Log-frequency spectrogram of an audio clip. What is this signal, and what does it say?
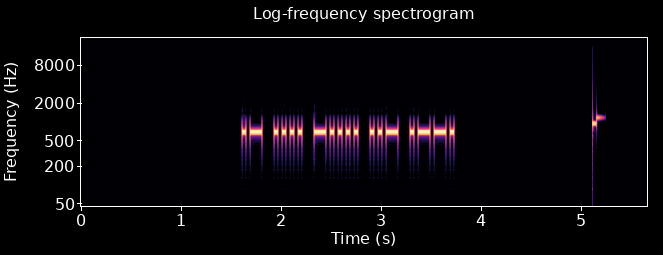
Morse code, heard as a keyed tone, about 28 wpm, 700 Hz. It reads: AH6UP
